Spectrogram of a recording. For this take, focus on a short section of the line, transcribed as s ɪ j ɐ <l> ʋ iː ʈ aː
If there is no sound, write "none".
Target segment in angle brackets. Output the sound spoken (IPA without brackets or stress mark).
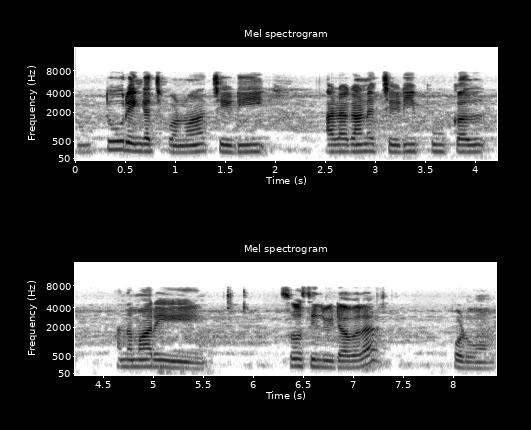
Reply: l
